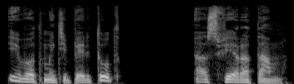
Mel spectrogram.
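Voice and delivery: a hint of a dying man's effort; wounded archer. A narrator's reading. Dying archer talks to his friend, weakened voice. Dying man coughing blood speaks.

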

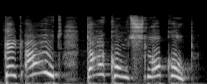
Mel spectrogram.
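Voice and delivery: very high, panicked fish shriek; high-pitched alarmed call; warning cry. A narrator's reading. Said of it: "riepen de vissen".

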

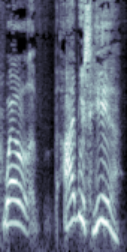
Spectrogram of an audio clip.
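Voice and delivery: high, halting, lost voice; bewildered, faltering finish; helpless. A narrator's reading. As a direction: trail into a helpless explanation. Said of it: "she gestured helplessly".

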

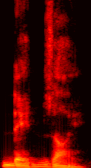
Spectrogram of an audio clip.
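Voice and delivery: low, resigned sigh of words; grave and low, sighed out. A narrator's reading. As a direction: let it sink down like a sigh. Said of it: "thở dài".

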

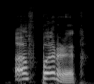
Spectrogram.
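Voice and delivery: bright, high, cocky "go ahead"; cheerful tone. A narrator's reading. Dresden cheerfully dares his captors to go ahead. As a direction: taunt them cheerfully. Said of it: "сказав я бадьорим тоном".

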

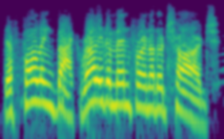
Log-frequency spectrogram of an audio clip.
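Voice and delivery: loud, high rallying order; rally the troops at full voice; fierce battlefield shout; furious command. A narrator's reading. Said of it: "The knight shook him off furiously".

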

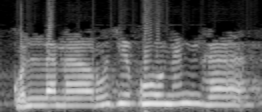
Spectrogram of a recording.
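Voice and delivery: slow كلما رزقوا منها with a light زاي and a heavy راء and قاف; careful recitation. Shown as a demonstration. Teacher showing each letter's due, slow. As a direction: give every letter its due slowly. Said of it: "شوف".

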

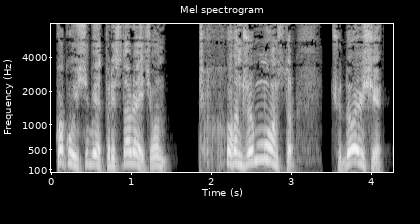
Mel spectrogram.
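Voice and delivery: fast, loud panicked denial; panicked protest. Acted. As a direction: rattle it out in panic.

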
